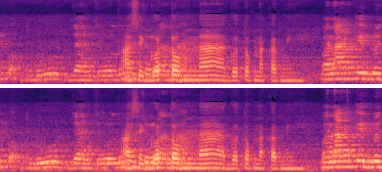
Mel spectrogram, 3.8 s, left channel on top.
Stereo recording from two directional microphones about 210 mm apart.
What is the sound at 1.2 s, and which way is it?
Speech, centre (ahead or behind).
